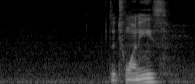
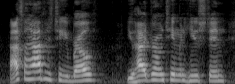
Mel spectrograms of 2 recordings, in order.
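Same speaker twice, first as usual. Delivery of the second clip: calling him out; 7 semitones higher, 4 dB louder than usual. Real, not acted. Calling out Harden.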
